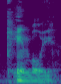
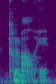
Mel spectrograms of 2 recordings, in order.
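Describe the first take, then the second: First: The stress falls on the first syllable. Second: The stress falls on a later syllable. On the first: The speaker calls it right. "the pronunciation's on the first uh, syllable" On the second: The speaker calls it wrong. "Nope, not Kambali"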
